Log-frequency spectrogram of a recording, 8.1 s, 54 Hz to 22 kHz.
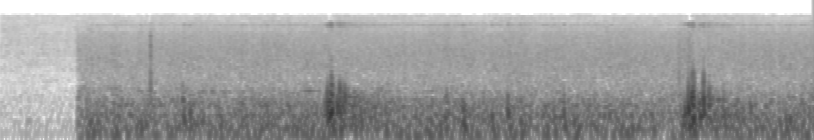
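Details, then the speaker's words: Patient asked to breathe deeply: low, muffled breath sounds with clusters of coarse, bubbling pops on two breaths, about 17 a minute, over a steady rumble; crackles described as alveoli popping open. "cuando el paciente ha logrado despegar los alveolos los estertores este tipo de estertor crepitante despegamiento"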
